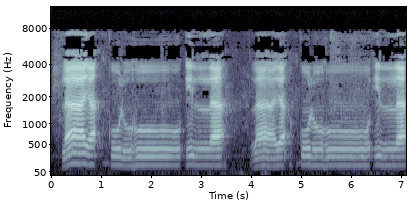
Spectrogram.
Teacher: Panjangnya seperti mad jaiz munfasil, 4 atau 5 harokat. Nah, kita mengambil satu wajah, 4 harokat. · Term: mad silah kubra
